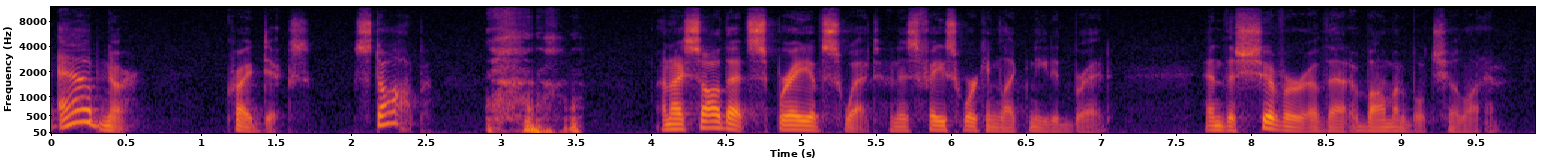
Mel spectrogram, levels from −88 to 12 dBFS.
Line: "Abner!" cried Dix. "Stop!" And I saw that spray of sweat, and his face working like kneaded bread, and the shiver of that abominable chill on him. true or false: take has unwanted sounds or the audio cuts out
true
